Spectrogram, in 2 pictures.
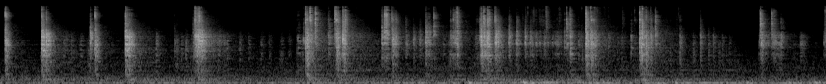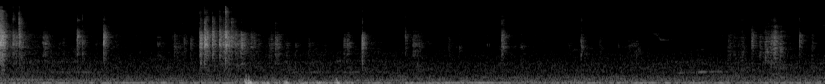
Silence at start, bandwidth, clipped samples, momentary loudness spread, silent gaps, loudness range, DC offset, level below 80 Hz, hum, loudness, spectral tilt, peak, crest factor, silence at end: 0 s; 16.5 kHz; under 0.1%; 26 LU; none; 22 LU; under 0.1%; -44 dBFS; none; -24 LUFS; 0 dB/octave; -2 dBFS; 28 dB; 0 s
